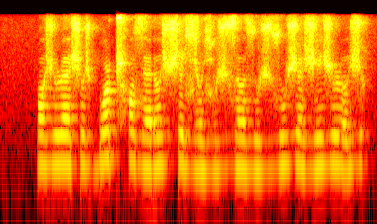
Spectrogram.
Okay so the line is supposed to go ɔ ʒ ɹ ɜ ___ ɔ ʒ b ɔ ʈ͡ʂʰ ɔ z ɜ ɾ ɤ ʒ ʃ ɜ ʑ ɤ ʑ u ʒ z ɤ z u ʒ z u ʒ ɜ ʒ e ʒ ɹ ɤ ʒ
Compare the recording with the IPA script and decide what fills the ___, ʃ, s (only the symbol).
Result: ʃ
